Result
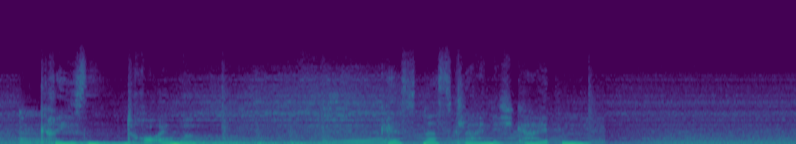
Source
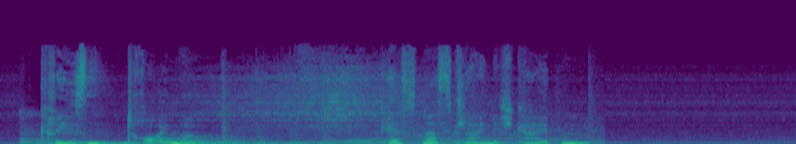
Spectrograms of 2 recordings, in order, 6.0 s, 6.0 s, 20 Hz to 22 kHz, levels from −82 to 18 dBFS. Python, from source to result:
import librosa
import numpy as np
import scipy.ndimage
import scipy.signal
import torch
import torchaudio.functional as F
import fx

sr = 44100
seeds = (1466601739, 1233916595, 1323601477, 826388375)

y = fx.air_absorb(x, sr, metres=62.0)
y = fx.band_squash(y, sr, depth_pct=70)
y = y * librosa.db_to_amplitude(-3.5)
